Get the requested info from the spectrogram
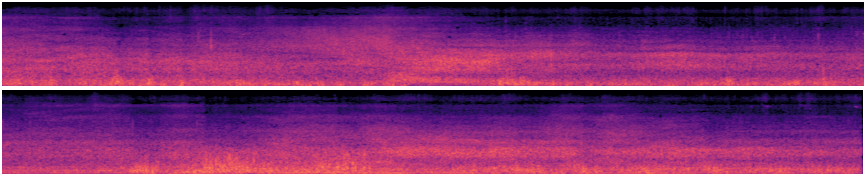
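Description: Road traffic on a multi-lane road, with cars passing and the sound swelling as they go by, about four seconds in and again around ten to twelve seconds. Wind noise on the microphone throughout.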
